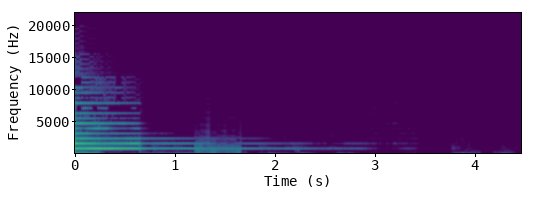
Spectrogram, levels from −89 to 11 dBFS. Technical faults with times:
0.65-0.67 skip ahead
0.75-2.52 jitter buffer speed-up
1.21-1.67 robotic sound from repeated short buffers

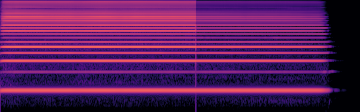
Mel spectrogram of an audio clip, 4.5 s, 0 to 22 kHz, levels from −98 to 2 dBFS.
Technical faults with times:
0.00-2.45 pre-emphasis left on

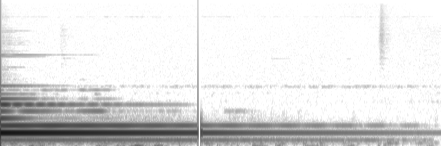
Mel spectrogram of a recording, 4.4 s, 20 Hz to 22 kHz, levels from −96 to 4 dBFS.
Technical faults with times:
1.97-2.02 damaged data in a compressed stream

